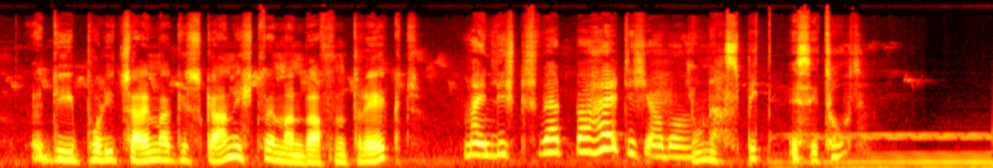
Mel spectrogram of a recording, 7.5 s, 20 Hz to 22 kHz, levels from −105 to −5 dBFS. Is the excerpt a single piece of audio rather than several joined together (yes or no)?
no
